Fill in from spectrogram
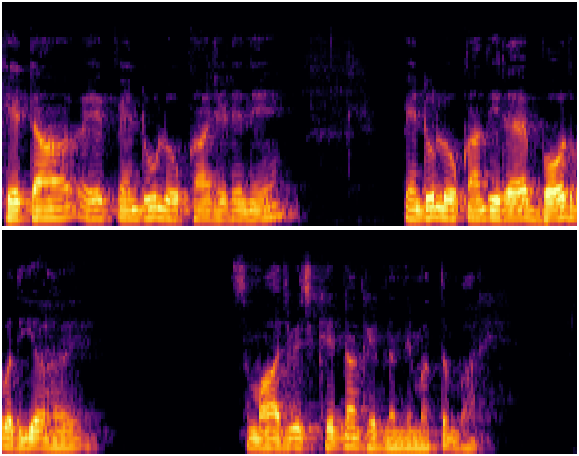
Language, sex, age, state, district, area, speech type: Punjabi, male, 30-45, Punjab, Tarn Taran, rural, spontaneous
